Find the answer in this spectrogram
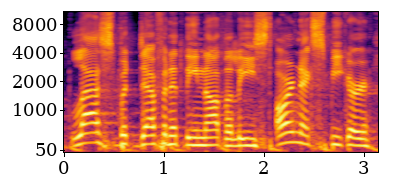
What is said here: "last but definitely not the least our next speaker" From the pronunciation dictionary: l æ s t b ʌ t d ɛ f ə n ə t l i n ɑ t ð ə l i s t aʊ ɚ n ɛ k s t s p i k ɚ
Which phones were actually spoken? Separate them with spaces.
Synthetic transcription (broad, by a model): l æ s t b ʌ t d ɛ f ə n ə t l i n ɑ t ð ə l i s t aʊ ɚ n ɛ k s t s p i k ɚ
